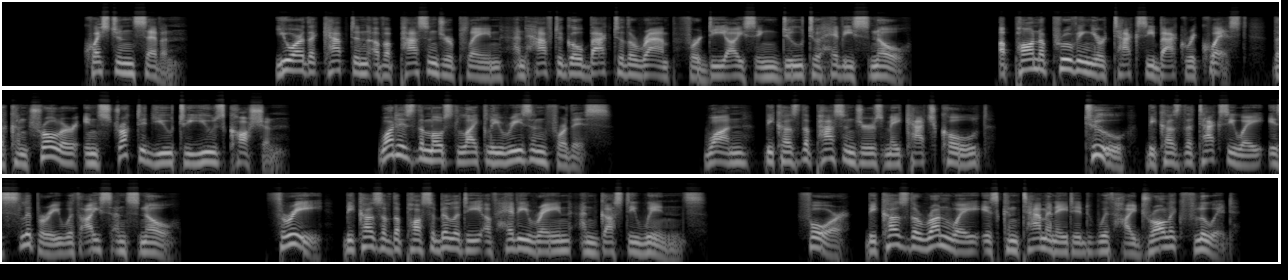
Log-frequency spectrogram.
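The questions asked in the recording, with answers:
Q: What is the most likely reason for this?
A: 2: Because the taxiway is slippery with ice and snow.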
